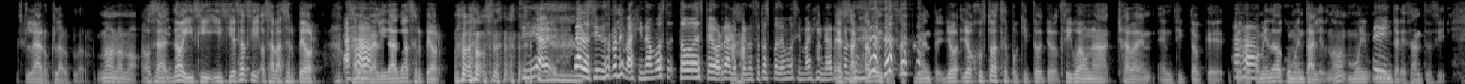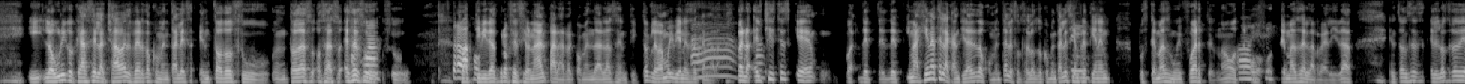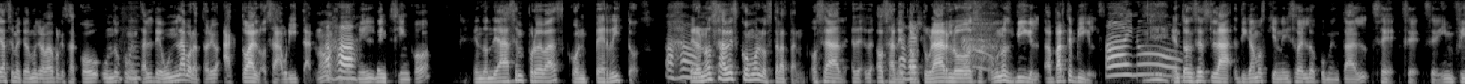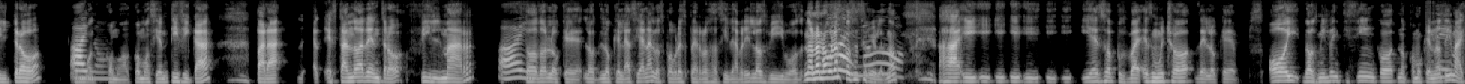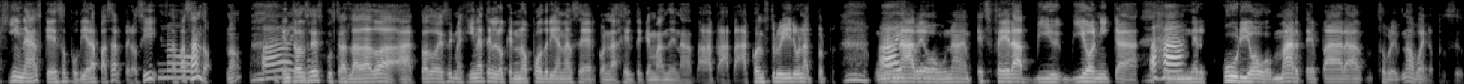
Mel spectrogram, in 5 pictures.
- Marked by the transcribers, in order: giggle; laughing while speaking: "o sea"; laugh; surprised: "¡Ah!"; surprised: "¡Ay, no!"; unintelligible speech
- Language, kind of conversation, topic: Spanish, unstructured, ¿Cómo crees que la exploración espacial afectará nuestro futuro?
